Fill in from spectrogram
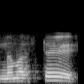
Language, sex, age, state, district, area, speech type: Hindi, male, 45-60, Uttar Pradesh, Mau, urban, conversation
